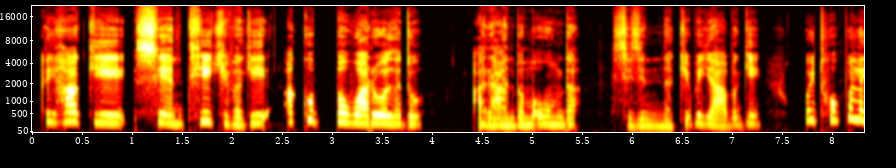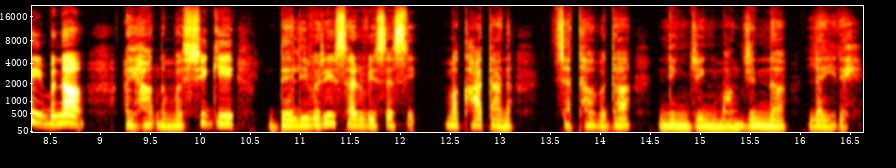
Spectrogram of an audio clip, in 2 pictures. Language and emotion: Manipuri, fearful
